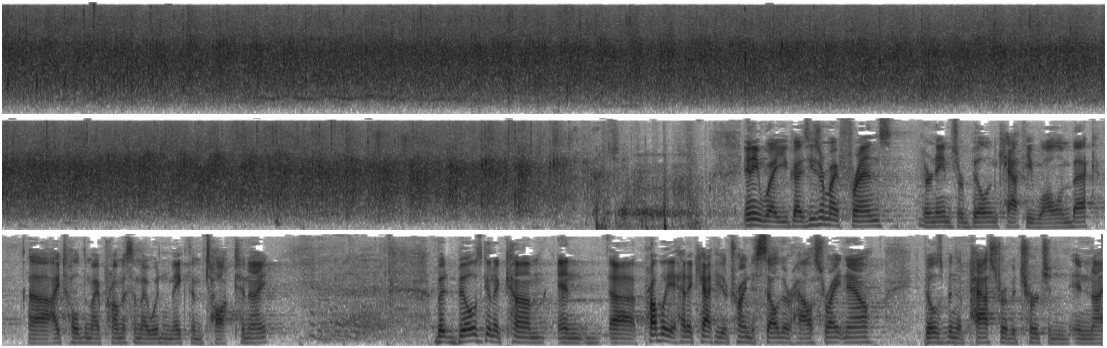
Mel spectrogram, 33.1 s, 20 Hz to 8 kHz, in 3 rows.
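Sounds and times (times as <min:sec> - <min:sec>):
audience applause for a visiting couple being introduced: 0:00.0 - 0:17.9
speech: 0:18.5 - 0:24.9, 0:26.4 - 0:33.0.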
